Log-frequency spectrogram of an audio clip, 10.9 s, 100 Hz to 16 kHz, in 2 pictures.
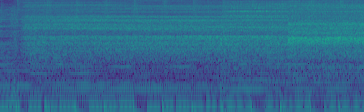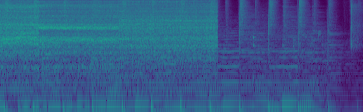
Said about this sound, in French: Je fais la coupe avec la scie circulaire à main de 12 volts.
